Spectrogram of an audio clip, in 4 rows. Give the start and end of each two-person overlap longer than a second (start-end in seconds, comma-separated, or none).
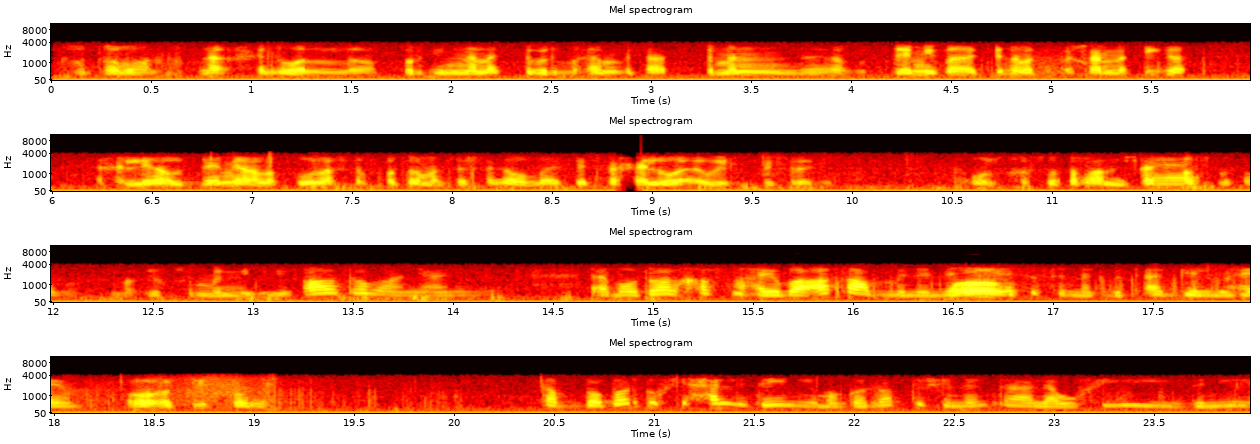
none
